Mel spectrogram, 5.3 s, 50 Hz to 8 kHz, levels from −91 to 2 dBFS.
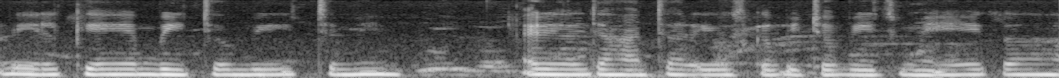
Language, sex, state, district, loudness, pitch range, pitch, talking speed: Hindi, female, Bihar, Kaimur, -14 LUFS, 185-200 Hz, 195 Hz, 170 wpm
